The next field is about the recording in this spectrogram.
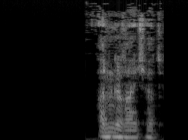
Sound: fast Pronunciation

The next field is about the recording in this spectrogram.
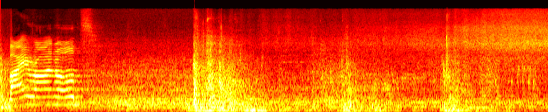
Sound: doors sliding closed

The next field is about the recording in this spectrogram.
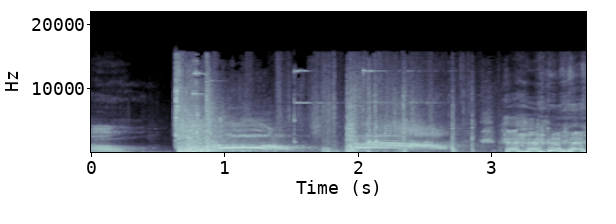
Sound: gun firing; groaning; laughing; groaning

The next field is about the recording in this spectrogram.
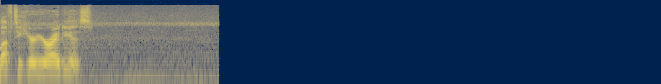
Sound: crickets chirping loudly continues

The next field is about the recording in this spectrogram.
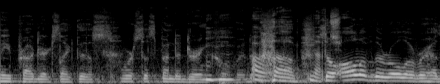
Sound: laughter

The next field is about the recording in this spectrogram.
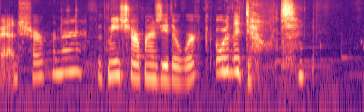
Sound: laughs

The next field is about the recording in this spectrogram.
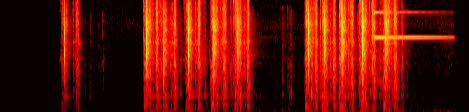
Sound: typewriter sounds

